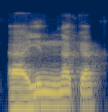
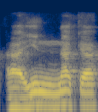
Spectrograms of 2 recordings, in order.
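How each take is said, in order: Both takes have the same delivery.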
